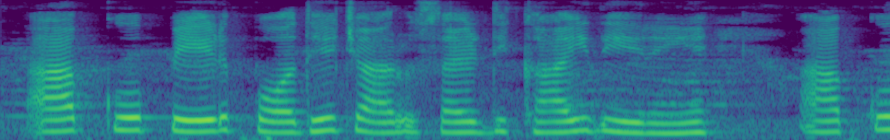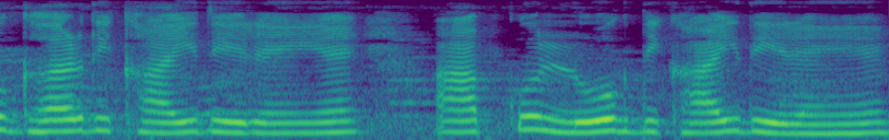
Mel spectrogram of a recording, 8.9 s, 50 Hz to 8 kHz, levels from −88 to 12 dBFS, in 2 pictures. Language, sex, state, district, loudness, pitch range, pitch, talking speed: Hindi, female, Uttar Pradesh, Muzaffarnagar, -16 LUFS, 220-245 Hz, 230 Hz, 140 wpm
